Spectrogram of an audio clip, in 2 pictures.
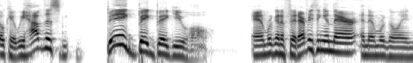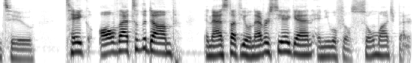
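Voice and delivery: ordinary talk

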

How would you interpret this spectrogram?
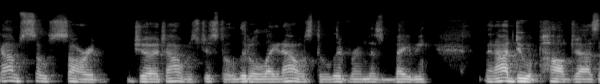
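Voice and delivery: put-on silky, smooth-talking Arkansas accent. A late arrival comes down the aisle and addresses the judge, imitating the smoothest Arkansas accent. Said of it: "Arkansas accent to the extent there is one".

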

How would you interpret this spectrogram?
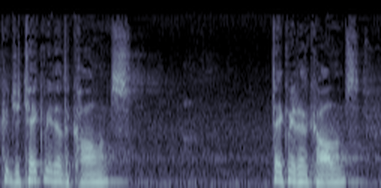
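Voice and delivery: soft, hushed, private-sounding half-whisper. Retelling how Samson speaks to his servant, imitating a half-whisper. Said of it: "Samson whispers to his servant".

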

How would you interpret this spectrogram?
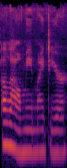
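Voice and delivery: plain reading voice

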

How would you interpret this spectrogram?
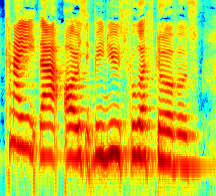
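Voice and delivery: put-on begrudging, grumpy teenage grumble. Quoting what Carl often asks, imitating Carl's grumpy teenage tone. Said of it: "In that kind of grumpy teenage tone".

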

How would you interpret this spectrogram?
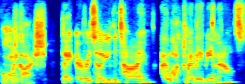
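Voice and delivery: ordinary talk

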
